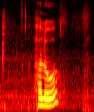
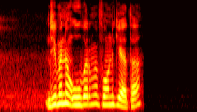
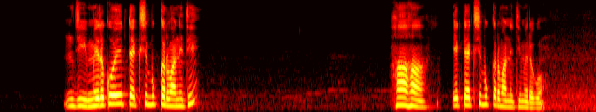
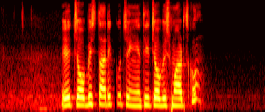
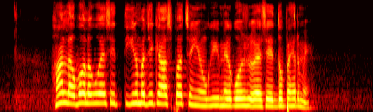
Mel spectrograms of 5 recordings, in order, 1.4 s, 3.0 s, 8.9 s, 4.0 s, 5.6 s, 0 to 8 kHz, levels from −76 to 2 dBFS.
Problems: background sounds at intervals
